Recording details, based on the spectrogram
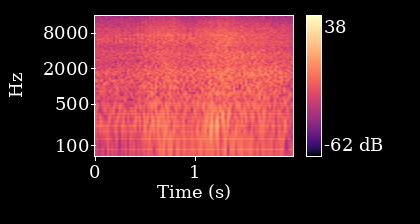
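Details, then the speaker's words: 1993 Pontiac Grand Am, 70,000 miles, salvage auction car with check engine light on and rotten-fuel smell at exhaust: uneven lumpy stumbling idle, definite misfire; suspected bad gas, coil pack or weak fuel pump, unconfirmed. "i mean it's definitely not running great there's so many things that could be it could be bad gas it could be a bad coil you can hear it's definitely misfiring huh"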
